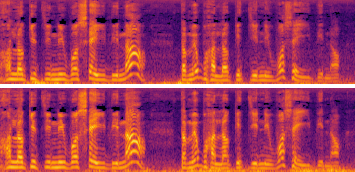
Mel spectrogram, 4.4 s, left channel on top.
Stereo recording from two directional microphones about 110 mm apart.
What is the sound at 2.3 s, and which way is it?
A man's voice, 55° left (ahead or behind).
